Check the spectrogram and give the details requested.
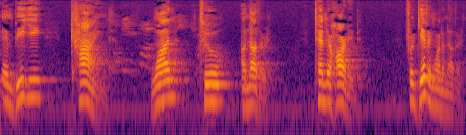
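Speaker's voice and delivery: a softly read verse on kindness; tender scripture reading. Real, not acted. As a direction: read it gently, like a blessing.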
